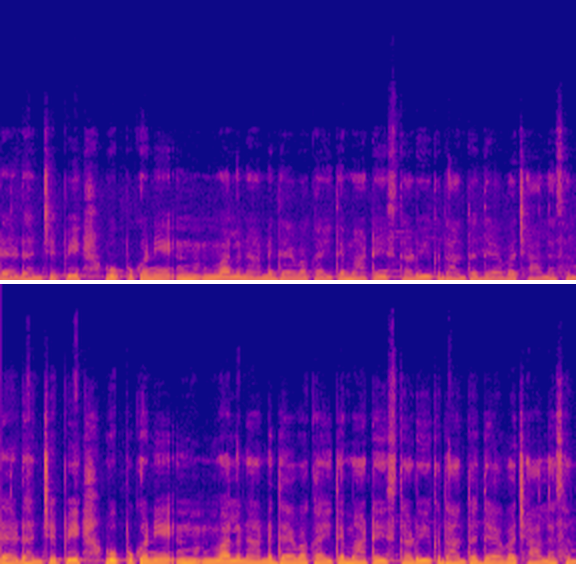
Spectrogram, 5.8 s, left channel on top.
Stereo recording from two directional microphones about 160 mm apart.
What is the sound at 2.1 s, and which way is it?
A woman's voice, 40° right (ahead or behind).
